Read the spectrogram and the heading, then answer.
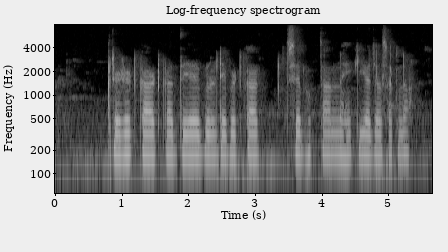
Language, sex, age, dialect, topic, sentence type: Bhojpuri, male, 18-24, Western, banking, statement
